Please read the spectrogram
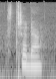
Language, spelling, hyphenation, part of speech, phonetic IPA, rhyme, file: Czech, středa, stře‧da, noun, [ˈstr̝̊ɛda], -ɛda, Cs-středa.ogg
- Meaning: Wednesday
